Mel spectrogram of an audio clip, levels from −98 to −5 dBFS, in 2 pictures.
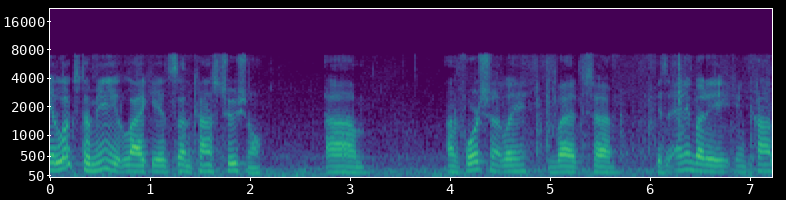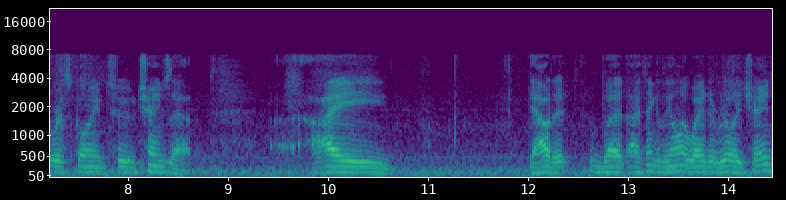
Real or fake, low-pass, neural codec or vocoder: fake; 7.2 kHz; vocoder, 44.1 kHz, 128 mel bands every 512 samples, BigVGAN v2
